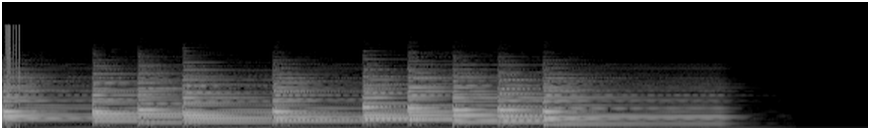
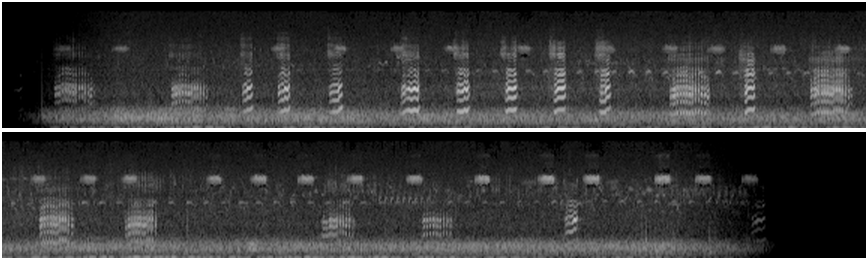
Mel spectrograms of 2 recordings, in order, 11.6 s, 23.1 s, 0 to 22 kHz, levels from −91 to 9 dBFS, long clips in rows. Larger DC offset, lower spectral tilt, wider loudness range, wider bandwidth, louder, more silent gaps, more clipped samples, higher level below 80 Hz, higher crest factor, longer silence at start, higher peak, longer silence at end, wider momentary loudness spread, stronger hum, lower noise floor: neither; first, -6.5 dB/octave vs -1.5 dB/octave; first, 13 LU vs 9 LU; second, 11 kHz vs 16.5 kHz; second, -32 LUFS vs -29 LUFS; neither; neither; about the same, -70 dBFS vs -70 dBFS; about the same, 26 dB vs 22 dB; second, 0 s vs 0.6 s; about the same, -8 dBFS vs -10 dBFS; first, 1.8 s vs 1.45 s; second, 15 LU vs 20 LU; neither; first, -80 dBFS vs -66 dBFS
